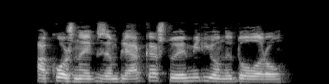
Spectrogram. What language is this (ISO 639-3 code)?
bel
